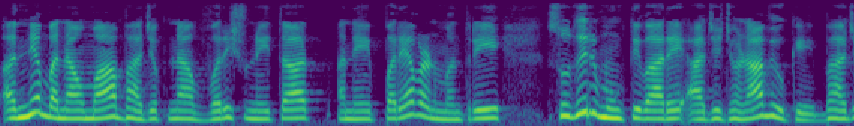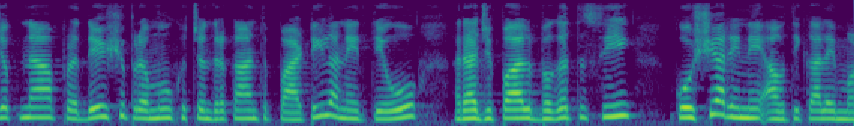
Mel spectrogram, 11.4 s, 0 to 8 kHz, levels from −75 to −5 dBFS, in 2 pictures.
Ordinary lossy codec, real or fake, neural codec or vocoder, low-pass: none; real; none; 7.2 kHz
